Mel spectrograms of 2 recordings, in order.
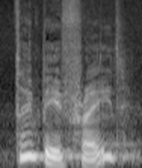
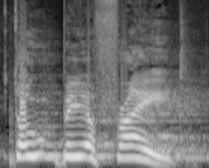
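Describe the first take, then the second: First: It is said gently and lovingly. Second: It is said as a harsh command.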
